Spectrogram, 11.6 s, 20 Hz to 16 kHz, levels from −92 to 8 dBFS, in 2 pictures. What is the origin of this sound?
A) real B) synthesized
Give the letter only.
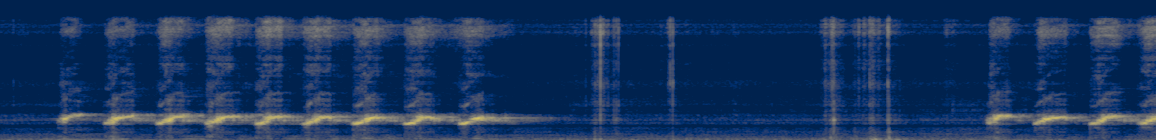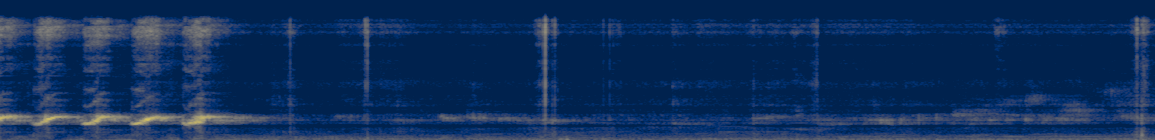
B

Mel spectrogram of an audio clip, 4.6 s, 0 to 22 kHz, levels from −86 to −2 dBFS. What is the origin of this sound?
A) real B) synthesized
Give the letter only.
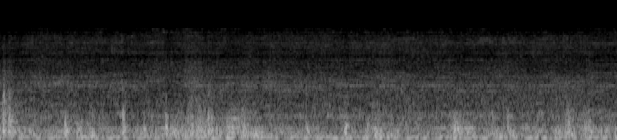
B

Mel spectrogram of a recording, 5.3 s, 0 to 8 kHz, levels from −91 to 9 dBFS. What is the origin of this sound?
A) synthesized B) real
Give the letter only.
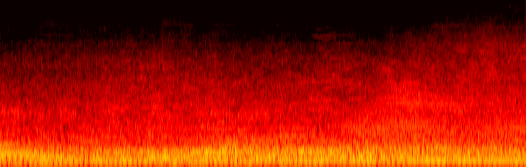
B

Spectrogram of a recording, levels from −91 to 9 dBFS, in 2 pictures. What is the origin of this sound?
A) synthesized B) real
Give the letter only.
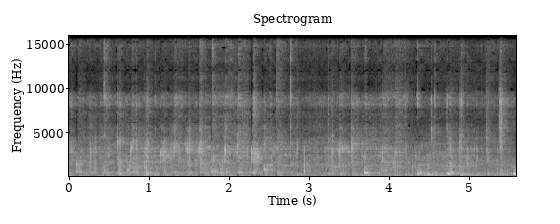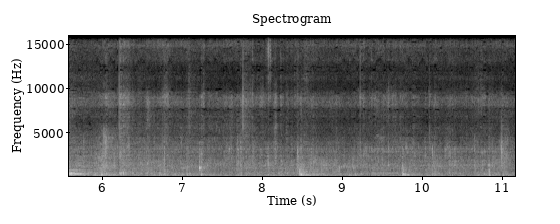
A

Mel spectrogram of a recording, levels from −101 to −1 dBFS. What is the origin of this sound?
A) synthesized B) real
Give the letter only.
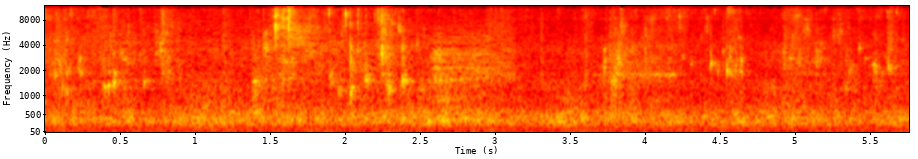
B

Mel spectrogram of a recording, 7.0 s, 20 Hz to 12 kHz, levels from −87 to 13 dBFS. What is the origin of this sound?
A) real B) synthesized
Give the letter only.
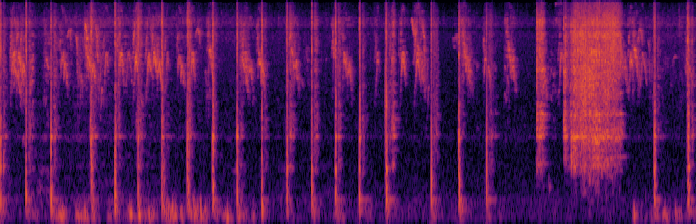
A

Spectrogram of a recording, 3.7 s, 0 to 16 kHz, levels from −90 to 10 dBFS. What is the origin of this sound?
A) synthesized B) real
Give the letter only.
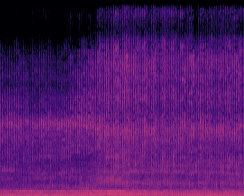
A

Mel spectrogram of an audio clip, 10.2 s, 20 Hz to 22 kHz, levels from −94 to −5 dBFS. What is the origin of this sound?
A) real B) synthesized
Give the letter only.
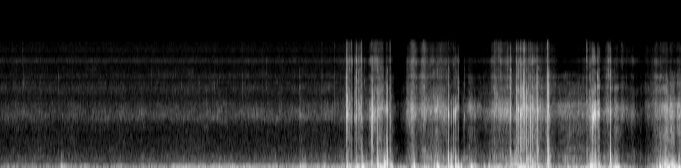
B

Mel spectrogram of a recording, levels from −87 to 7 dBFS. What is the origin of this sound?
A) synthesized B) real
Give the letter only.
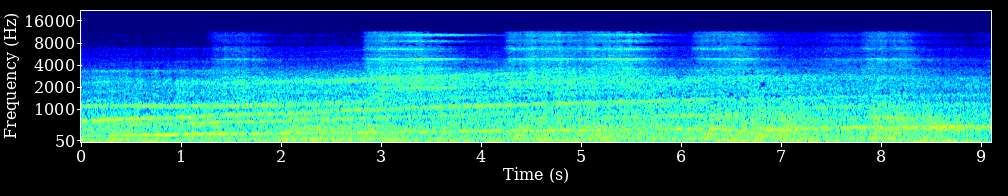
B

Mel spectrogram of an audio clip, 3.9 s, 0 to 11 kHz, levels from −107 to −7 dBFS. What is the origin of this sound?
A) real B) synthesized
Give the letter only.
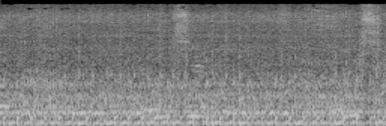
A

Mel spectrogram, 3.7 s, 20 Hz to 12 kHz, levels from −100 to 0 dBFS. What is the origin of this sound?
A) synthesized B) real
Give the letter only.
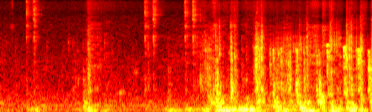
B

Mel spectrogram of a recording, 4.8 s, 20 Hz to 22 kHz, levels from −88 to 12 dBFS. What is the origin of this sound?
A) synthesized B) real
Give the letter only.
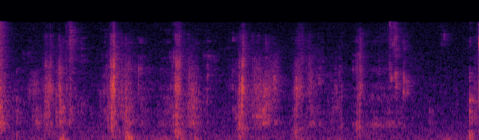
B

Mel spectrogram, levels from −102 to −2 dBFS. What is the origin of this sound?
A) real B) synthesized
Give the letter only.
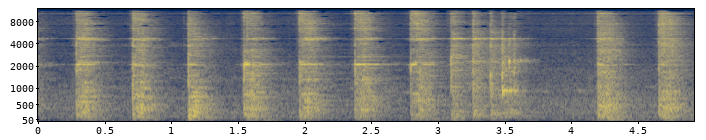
B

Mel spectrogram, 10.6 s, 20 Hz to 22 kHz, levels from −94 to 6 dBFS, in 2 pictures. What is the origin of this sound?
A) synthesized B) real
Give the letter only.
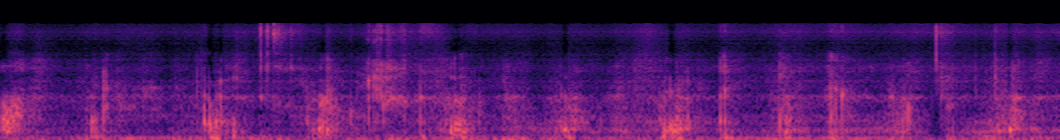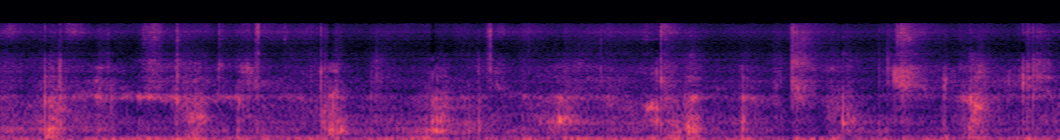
A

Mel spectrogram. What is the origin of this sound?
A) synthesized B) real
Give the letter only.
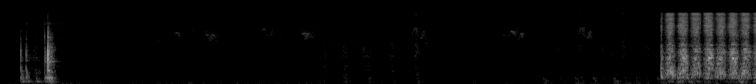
B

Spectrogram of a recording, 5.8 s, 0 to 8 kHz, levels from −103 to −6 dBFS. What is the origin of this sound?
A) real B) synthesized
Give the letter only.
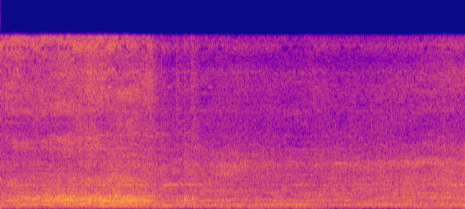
B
